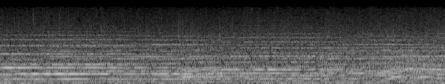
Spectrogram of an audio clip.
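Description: Rain falling, with a slow melody of long held notes playing over it, the closing-time music that accompanies the closing announcement.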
